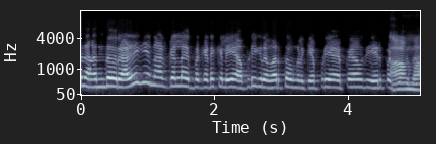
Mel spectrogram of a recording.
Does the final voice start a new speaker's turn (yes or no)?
yes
